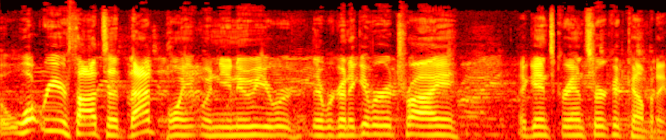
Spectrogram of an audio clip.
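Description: Very fast speech from a man at high pitch, ordinary pitch variation, a dry sound with no echo, and noticeable background noise. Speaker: sports interviewer. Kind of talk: post-race interview. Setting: racetrack. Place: stadium. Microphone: handheld.

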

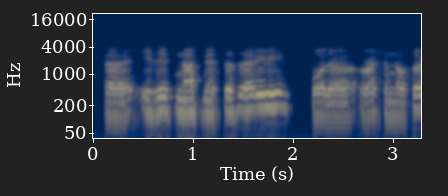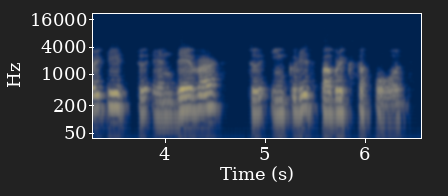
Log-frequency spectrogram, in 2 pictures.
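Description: A man speaks with a Japanese accent at a moderate pace. The background is quiet. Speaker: professor, discussant; professor. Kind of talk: prepared academic commentary. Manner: reading from a prepared text. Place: office. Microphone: webcam.

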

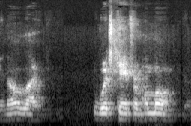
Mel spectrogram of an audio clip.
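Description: A man speaks with an American accent. Audible room echo can be heard. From Texas, Amarillo; Texas. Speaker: jiu-jitsu instructor. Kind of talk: casual interview. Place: office. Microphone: webcam.

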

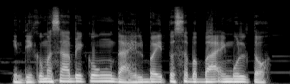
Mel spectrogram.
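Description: Over background music, a man with a medium pitch talks at a fairly quick pace with ordinary pitch variation in a dry, close sound with no echo. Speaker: storyteller reading a listener-submitted story. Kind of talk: ghost story telling, first-person scary narration read aloud.

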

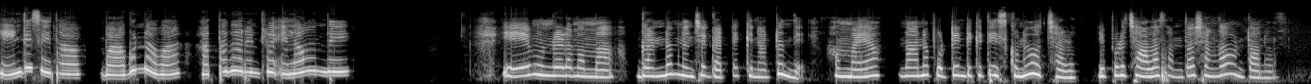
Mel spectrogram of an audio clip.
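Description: A woman puts on a cartoonish character voice at an extremely high pitch with lively intonation, recorded in a dry, close sound with no echo. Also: moderate pace, very even loudness. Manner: chatty, impulsive.

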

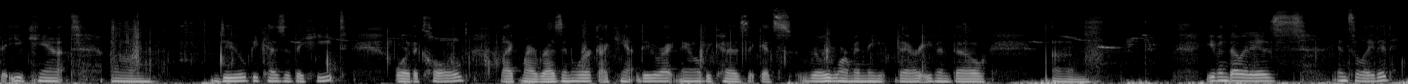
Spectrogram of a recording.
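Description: Speech comes at a fairly slow pace with long, frequent pauses. Light background noise is present. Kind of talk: casual vlog chat. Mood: relaxed, light laughs. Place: open country. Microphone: phone near.

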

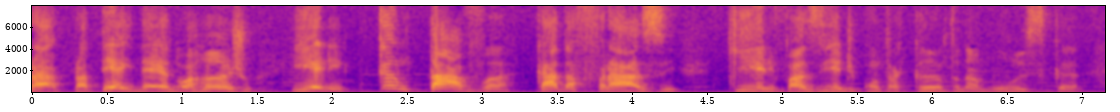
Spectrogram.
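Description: Very wide pitch swings run through what a woman says. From Minas Gerais, Brazil. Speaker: singer. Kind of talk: interview answer. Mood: warm, nostalgic storytelling. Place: studio.

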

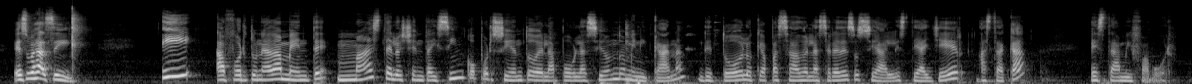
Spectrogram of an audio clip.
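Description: With lively intonation, a woman talks at a fairly slow pace and medium pitch. Light background noise can be heard. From Dominican Republic. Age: 40s. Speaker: TV presenter and politician; TV presenter, politician. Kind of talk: radio interview statement. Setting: radio studio. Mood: defensive, emphatic. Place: studio. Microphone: studio mic.

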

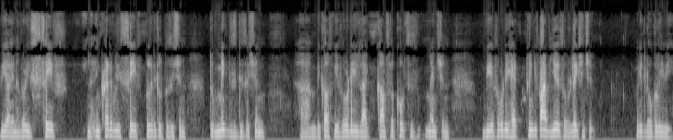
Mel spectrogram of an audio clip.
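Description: In a quiet setting, a man of medium pitch speaks fairly quickly in a flat monotone, with long, frequent pauses and very even loudness. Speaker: mayor chairing council meeting. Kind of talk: formal meeting chairing. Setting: council chamber meeting. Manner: good-humoured, self-deprecating. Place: meeting room. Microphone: podium.

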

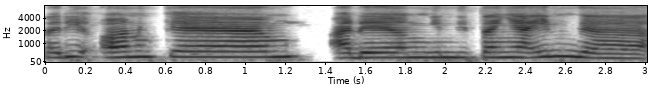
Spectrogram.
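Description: Over a quiet background with a dry sound and no echo, a woman raises and projects her high-pitched voice in a bright, sharp tone. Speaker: event moderator. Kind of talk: moderating. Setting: video call. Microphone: video call.

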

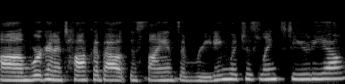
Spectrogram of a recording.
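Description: At a fairly quick pace, a woman speaks at a medium pitch.

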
